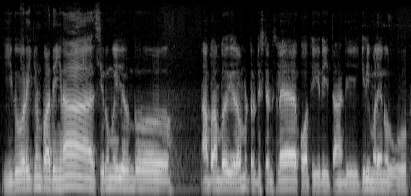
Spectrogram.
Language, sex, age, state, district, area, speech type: Tamil, male, 30-45, Tamil Nadu, Coimbatore, rural, spontaneous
